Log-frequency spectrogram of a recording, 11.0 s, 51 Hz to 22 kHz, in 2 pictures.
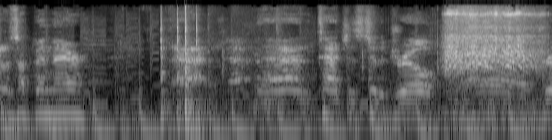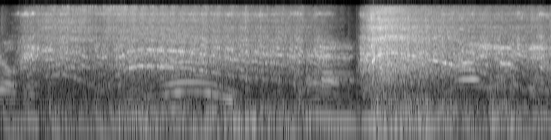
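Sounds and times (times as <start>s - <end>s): electric drill running: 4.4s - 11.0s.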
